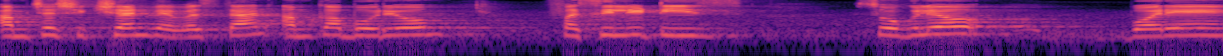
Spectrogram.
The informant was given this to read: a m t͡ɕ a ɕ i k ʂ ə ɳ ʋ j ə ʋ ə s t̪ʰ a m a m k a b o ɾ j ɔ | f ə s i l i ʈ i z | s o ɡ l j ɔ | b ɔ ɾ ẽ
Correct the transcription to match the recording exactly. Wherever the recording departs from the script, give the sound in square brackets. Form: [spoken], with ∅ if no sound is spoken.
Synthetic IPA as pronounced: a m t͡ɕ a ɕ i k ʂ ə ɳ ʋ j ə ʋ ə s t̪ʰ a [n] a m k a b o ɾ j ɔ | f ə s i l i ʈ i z | s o ɡ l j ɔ | b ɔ ɾ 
